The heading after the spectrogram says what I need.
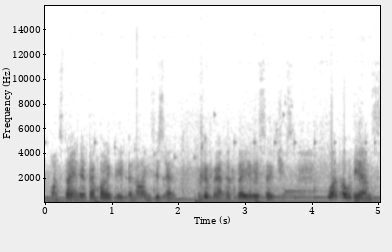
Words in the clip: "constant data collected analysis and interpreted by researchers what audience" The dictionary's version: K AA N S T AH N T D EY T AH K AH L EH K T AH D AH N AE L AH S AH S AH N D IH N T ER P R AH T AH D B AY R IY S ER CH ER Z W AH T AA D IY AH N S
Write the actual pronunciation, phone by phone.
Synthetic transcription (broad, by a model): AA N S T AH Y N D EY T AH K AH L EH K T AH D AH N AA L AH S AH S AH N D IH T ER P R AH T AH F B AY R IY S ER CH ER S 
